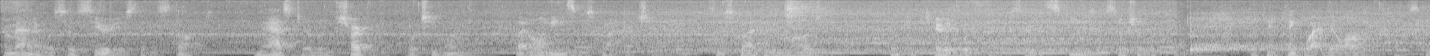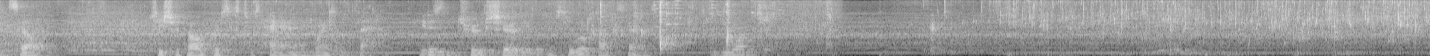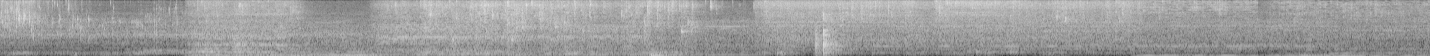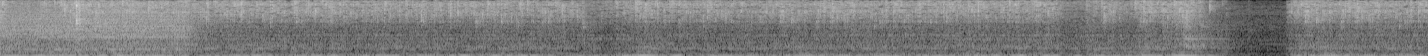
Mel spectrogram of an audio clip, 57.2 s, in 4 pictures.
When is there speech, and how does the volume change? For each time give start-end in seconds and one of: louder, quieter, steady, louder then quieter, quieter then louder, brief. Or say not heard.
0.0-22.0 steady.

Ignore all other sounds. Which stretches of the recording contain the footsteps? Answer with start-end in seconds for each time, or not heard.
not heard.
